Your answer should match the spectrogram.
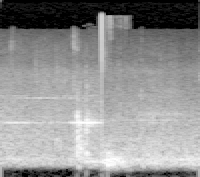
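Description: Low, even outdoor background noise. A faint steady tone runs under it and stops with a sharp click about a second in.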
